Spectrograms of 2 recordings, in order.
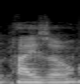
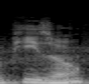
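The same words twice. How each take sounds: First: "piezo" said as PIE-zo; first syllable of "piezo" rhymes with "tie"; PIE-zo pronunciation. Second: "piezo" said as PEE-zo; first syllable of "piezo" rhymes with "see"; PEE-zo pronunciation. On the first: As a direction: open "piezo" with the vowel of "eye". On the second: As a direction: open "piezo" with a long ee vowel. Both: Shown as a demonstration. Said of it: "depending on how you pronounce it".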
